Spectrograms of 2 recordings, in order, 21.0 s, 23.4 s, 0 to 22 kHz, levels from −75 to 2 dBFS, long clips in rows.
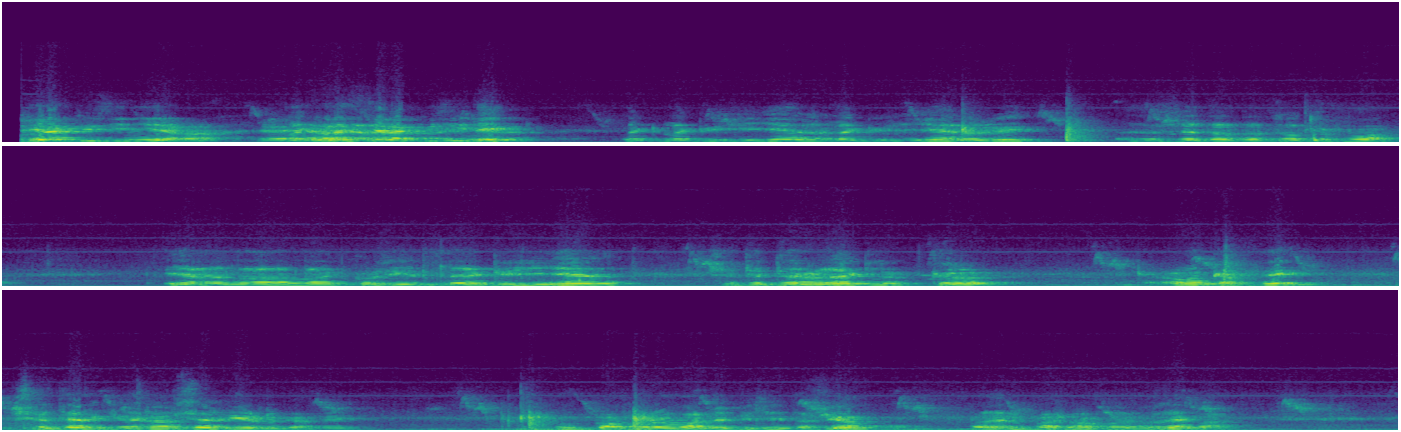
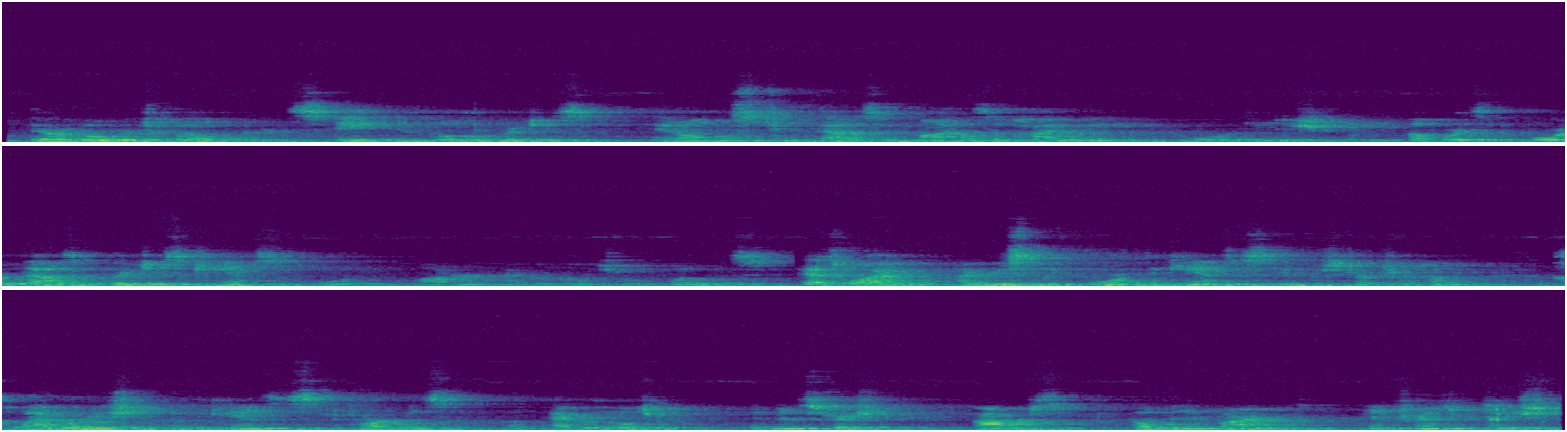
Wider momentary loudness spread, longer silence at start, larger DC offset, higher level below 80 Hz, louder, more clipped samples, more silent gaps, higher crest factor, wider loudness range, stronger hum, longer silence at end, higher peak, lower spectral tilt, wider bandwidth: first, 17 LU vs 11 LU; about the same, 0.1 s vs 0 s; second, under 0.1% vs 0.6%; first, -42 dBFS vs -52 dBFS; first, -17 LUFS vs -26 LUFS; neither; neither; about the same, 16 dB vs 20 dB; about the same, 4 LU vs 3 LU; neither; about the same, 0 s vs 0 s; first, -2 dBFS vs -6 dBFS; about the same, -6 dB/octave vs -6 dB/octave; second, 10.5 kHz vs 16 kHz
